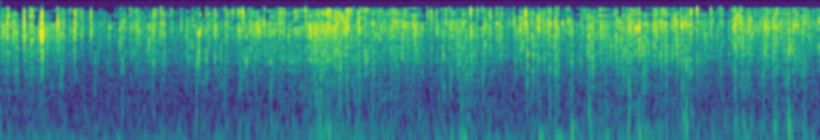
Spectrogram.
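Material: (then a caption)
Plastic. A thin red plastic bubble-wrap sheet is held in both hands while long nails scratch across it, then it is stretched and crinkled. The result is a quiet, dense stream of bright, crisp crackles and scratchy ticks, with a slightly fuller crinkling stretch around the middle.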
